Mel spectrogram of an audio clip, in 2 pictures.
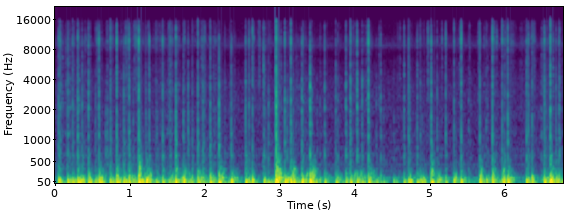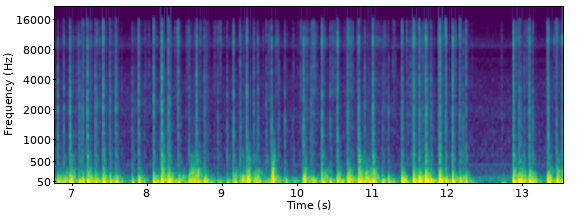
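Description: A piece of cardboard is tapped rapidly and continuously with dense, dull, low-pitched thuds that die away almost instantly. The tapping briefly drops to near silence around the twelve-and-a-half-second mark before resuming at the end.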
